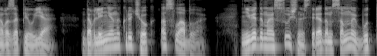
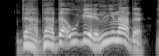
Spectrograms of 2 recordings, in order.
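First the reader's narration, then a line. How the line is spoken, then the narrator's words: Pleading. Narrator (Russian): взмолился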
